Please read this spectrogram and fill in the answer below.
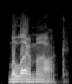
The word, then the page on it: mallemuck: American English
